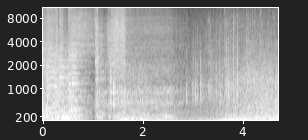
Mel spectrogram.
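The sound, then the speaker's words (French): A car engine turns over and catches, then rumbles steadily as the car pulls away and drives from New York to Philadelphia in midwinter, a low mid-range motor hum with a brief dip before rising again. “Alors, avec son nouveau-né, son mari et son père, le seul dans sa famille qui a une voiture, elle se rend de New York à Philadelphie en plein hiver.”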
